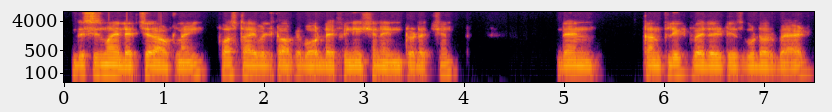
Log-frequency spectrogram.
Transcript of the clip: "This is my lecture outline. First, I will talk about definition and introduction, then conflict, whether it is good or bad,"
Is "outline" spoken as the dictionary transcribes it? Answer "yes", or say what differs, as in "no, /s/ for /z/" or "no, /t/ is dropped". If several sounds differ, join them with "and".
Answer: yes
